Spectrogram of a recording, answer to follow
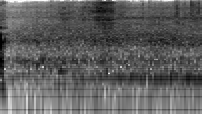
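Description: A motor running with a low rumble, joined about a second in by a steady hum that holds at one pitch.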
